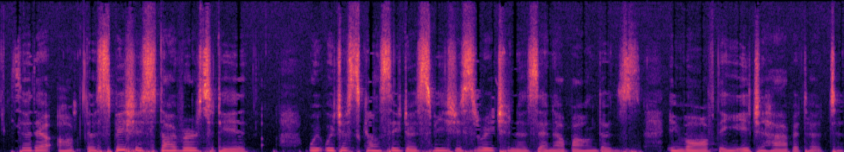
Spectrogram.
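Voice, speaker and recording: A woman's somewhat breathy, dark and mellow voice at medium pitch, with a non-native accent and very even loudness. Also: ordinary pitch variation, moderate pace. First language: Chinese. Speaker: statistician. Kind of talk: lecture. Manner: halting, many fillers.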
